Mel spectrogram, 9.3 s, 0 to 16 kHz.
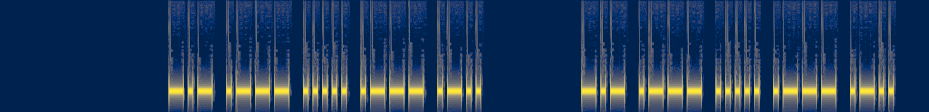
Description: Morse code, heard as a keyed tone, about 25 wpm, 700 Hz. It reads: KJ5JL KJ5JL
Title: USA Call Signs - 5 Characters - Repeated 3x - 25wpm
